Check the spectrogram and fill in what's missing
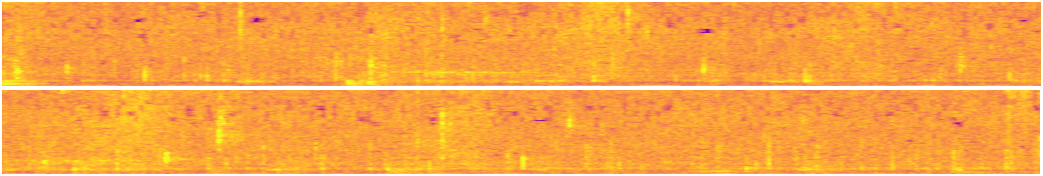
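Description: Slices of bread fry in a pan and are turned over, giving a faint, steady crackling sizzle with scattered small pops. No one speaks over it.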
